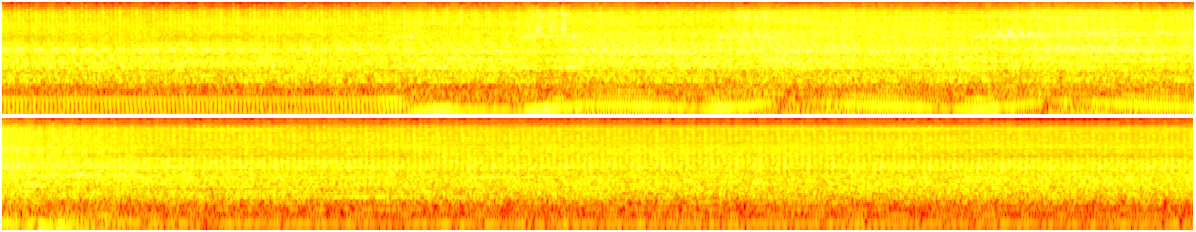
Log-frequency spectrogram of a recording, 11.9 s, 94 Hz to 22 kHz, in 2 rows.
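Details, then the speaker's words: 1985 Toyota Celica 22RE at cold fast idle with a couple of revs: a constant hissing whir holds through the revs. The brand-new water pump was ruined when water left in the system froze. "That's the water pump. That water pump's brand new. Remember when I said we left water in this system and it froze? Guess what we ruined?"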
